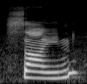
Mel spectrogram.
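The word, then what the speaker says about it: sign: जब जी के बाद एन आता है तो जी साइलेंट होता है। जैसे यहाँ देखिए जी के बाद एन आया है तो जी साइलेंट होगा। Foreign, now, नेट, साइन, अलाइन, रिज़ाइन।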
